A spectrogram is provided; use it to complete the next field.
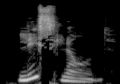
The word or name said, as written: Islande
